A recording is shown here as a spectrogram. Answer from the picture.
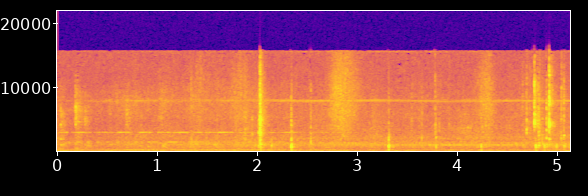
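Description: Stockholm commuter train heard from inside the carriage as it runs: a steady low rumble with a faint steady whine and a few sharp clicks and rattles.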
